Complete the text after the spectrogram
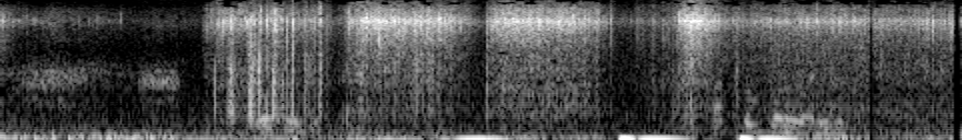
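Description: Onions sizzle and crackle as they fry.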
